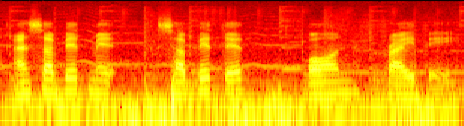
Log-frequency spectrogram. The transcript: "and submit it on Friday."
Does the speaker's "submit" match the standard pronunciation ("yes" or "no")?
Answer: no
